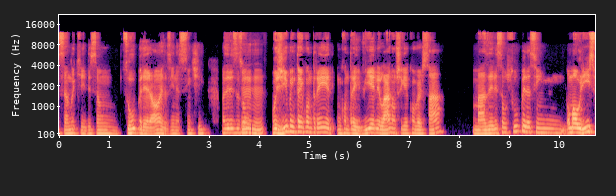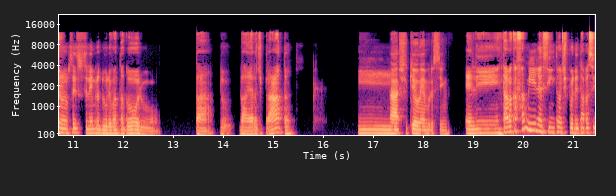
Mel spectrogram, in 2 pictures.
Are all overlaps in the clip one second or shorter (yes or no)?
yes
